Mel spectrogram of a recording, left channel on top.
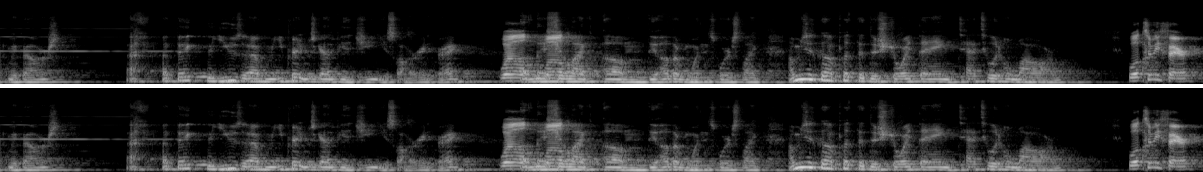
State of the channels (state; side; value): identical; both; correlation 1.00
